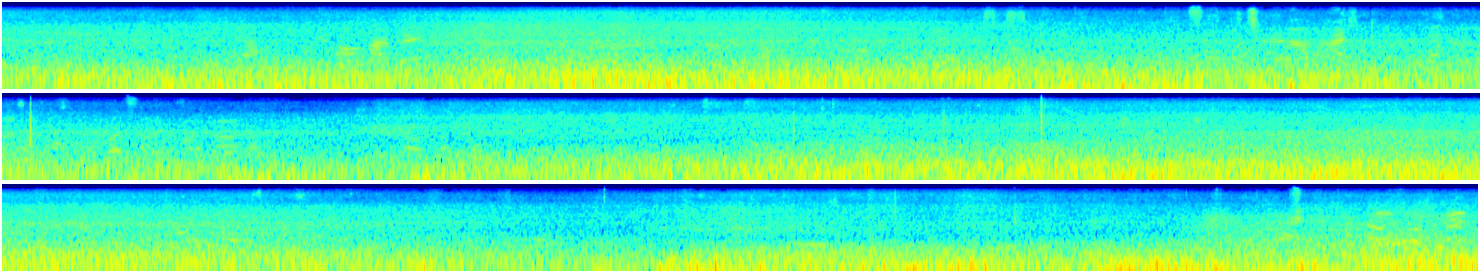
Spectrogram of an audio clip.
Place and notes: Itacoataira, RJ. - Domingo de praia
